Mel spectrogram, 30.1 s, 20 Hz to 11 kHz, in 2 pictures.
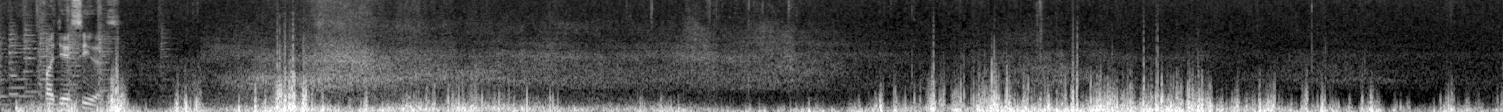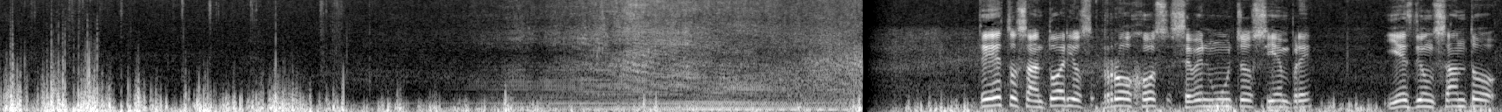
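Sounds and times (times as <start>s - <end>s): wind buffeting microphone: 0.0s - 30.0s
vehicle passing: 1.1s - 8.9s, 19.0s - 24.5s.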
